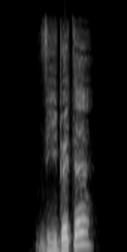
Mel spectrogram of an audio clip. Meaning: sorry?, pardon?, come again?, excuse me?, I beg your pardon? (used to ask someone to repeat something one hasn’t understood or has refused to understand)
- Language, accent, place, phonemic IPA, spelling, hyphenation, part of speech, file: German, Germany, Berlin, /ˈviː ˌbɪtə/, wie bitte, wie bit‧te, phrase, De-wie bitte.ogg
